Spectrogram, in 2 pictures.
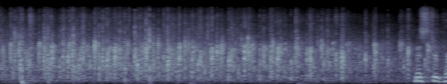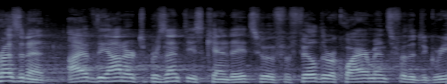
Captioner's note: applause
